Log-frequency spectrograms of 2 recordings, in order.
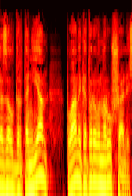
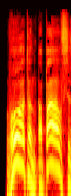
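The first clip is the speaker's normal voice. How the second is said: high, loud triumphant cry; excited shout; 12 semitones higher, 10 dB louder than usual. A narrator's reading. Riders charge at their cornered quarry, shouting. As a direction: shout it as you pounce. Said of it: "закричали всадники".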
